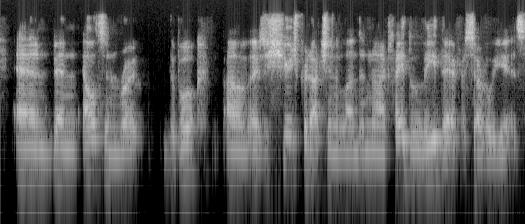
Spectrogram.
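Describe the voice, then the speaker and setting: Using an Australian accent, a man talks at a moderate pace with a medium pitch and ordinary pitch variation. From Australia, Sydney. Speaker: singer. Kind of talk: interview.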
